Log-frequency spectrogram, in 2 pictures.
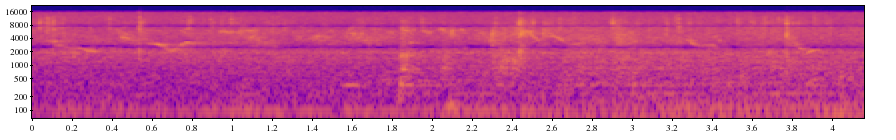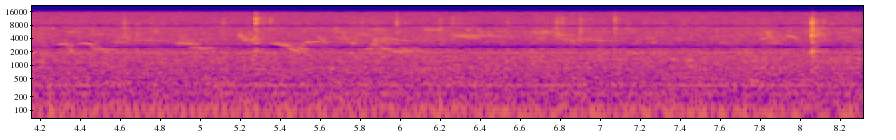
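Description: Steady rain falling, with scattered sharp drips and taps.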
